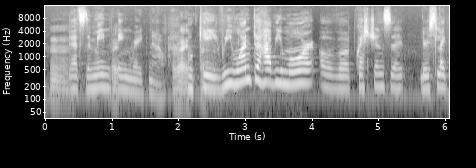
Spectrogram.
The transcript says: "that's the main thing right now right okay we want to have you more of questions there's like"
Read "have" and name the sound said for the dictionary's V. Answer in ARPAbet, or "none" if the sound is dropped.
V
